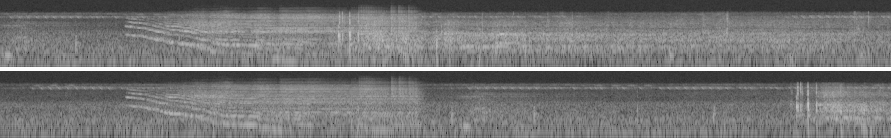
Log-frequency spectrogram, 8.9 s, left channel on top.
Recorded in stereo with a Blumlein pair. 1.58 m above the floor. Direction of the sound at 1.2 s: 45° left.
